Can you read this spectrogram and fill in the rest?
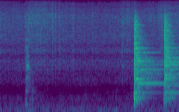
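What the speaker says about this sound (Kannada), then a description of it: "ಬೆಂಡೆಕಾಯಿ ರೋಸ್ಟ್ ಮಾಡ್ತಾಯಿದ್ದೀವಿ ನೋಡಿ" Okra sizzling in a hot pan with onion, chicken masala, chili powder and pepper powder, a steady soft frying hiss punctuated by three sharp sizzling bursts as ingredients are stirred or added.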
